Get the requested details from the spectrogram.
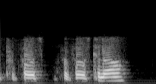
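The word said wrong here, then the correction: Policosanol: Polycosenol. Yeah. Polycosenol.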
